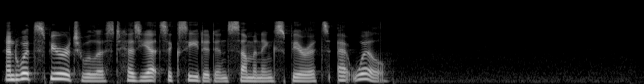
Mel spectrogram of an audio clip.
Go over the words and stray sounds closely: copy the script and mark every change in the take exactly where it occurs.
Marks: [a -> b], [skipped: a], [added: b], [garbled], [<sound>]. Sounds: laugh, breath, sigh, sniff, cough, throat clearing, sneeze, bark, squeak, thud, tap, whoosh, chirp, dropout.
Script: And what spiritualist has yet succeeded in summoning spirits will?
And what spiritualist has yet succeeded in summoning spirits [added: at] will?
